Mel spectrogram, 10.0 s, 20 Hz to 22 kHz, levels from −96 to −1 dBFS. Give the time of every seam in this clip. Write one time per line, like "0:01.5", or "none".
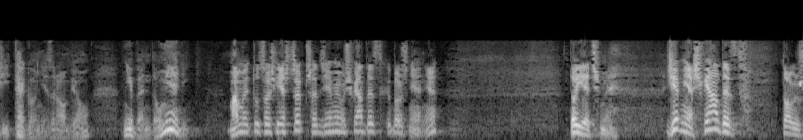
0:02.8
